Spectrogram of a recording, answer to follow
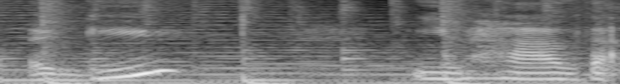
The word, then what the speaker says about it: aigu: Okay, and when you have that particular accent, which is pronounced aigu, you have the accent looking kind of like a slash that we would use on the keyboard over the letter.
